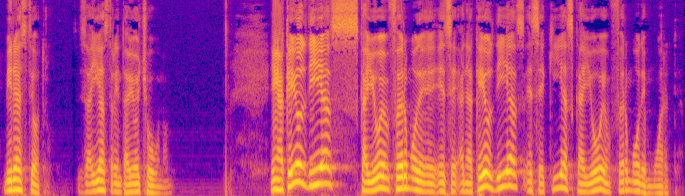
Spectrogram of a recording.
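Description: A man preaching a sermon at a church service, slow and emphatic, repeating phrases and swinging between loud declarations and hushed pleading. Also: mid-range voice, no echo. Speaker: pastor.

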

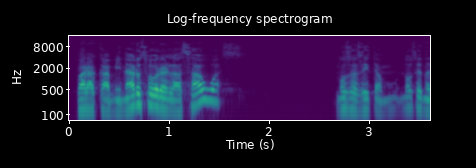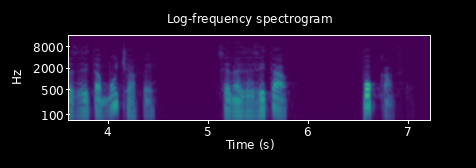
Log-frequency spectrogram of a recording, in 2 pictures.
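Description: A man preaching a sermon. He calls out to the congregation with repeated rhetorical questions and swings between loud exhortation and quiet, drawn-out asides. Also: medium pitch, expressive.

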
